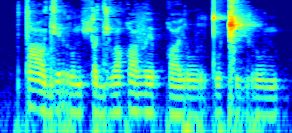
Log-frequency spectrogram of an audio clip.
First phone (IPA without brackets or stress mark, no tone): tˤ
